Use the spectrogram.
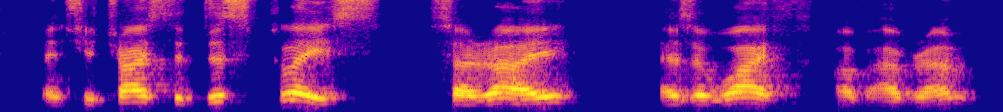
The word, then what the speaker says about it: Sarai: Not only is Avram's name changed, but Sarai, which is spelled Sin, Resh, Yud, pronounced Sarai, is now changed and transformed into Sarah, with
